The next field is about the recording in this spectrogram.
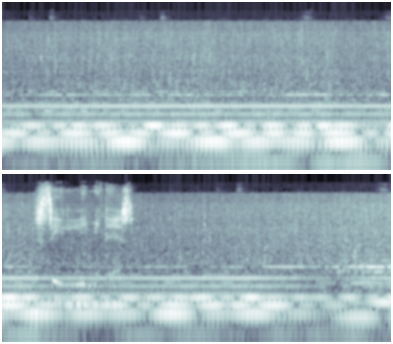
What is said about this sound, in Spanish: Ahora enfoca tu mirada en el agua de la fuente.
